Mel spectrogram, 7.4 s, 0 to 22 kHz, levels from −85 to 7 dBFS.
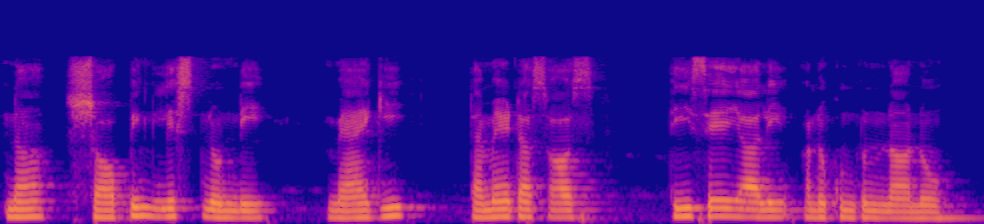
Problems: none marked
